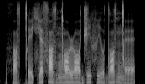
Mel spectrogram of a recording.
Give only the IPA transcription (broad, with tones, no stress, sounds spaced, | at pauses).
θ ɒ˩ z ǀ e˩˥ ç ɛ˧ s ɒ˥˩ z ŋ͡ǀ ɔ˧ ɹ ɔ˧ d͡ʒ i˥ f i˥˩ ʊ̯ d ɔ˥ z ŋ͡ǀ ɛ˩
